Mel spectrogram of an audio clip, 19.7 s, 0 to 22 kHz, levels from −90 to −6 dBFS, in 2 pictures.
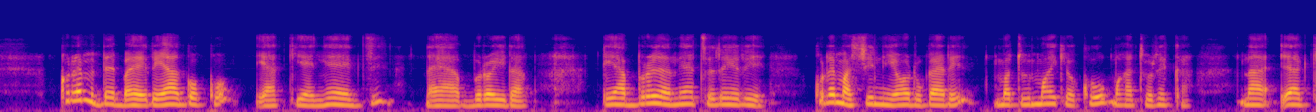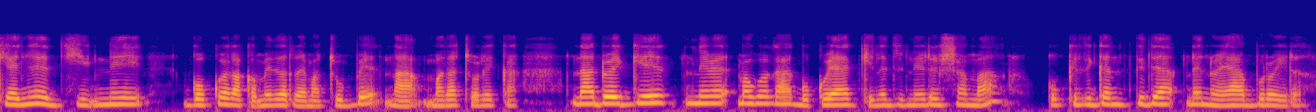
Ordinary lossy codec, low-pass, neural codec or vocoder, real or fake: none; 7.2 kHz; codec, 16 kHz, 4.8 kbps, FACodec; fake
